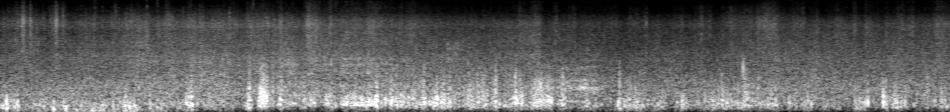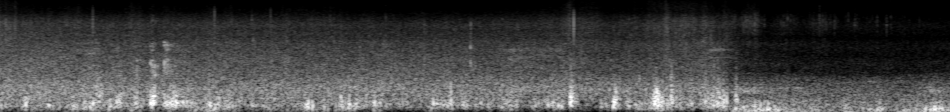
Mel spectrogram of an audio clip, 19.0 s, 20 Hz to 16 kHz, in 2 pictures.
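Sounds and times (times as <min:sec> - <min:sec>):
waves on choppy sea: 0:00.0 - 0:17.0
wind buffeting microphone: 0:00.0 - 0:19.0.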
